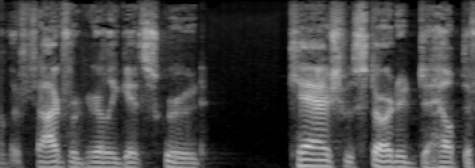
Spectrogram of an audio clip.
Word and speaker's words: Cache: I'm with the Cash Agency, which is it's spelled C-A-C-H-E. So it looks like cachet, but it's pronounced Cash Agency.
